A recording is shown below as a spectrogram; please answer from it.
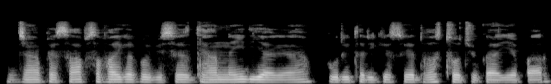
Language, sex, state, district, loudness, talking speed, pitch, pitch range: Hindi, male, Uttar Pradesh, Gorakhpur, -18 LUFS, 230 wpm, 110 Hz, 110-115 Hz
